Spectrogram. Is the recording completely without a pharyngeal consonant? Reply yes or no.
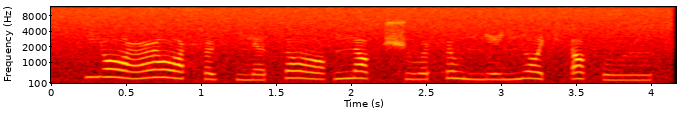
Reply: no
